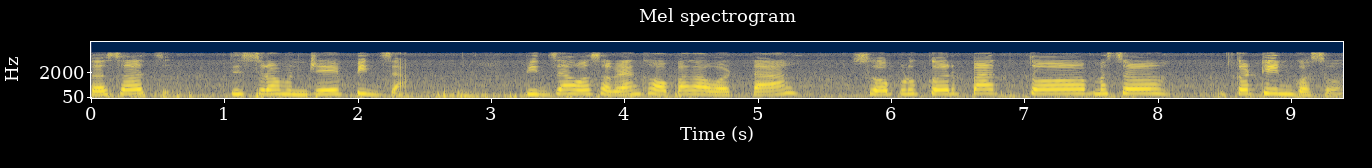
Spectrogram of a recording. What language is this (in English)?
Konkani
